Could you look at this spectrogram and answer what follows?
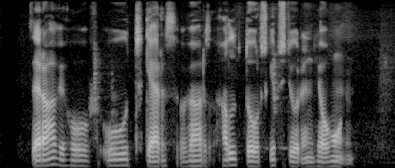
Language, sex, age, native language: Icelandic, male, 15, Icelandic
